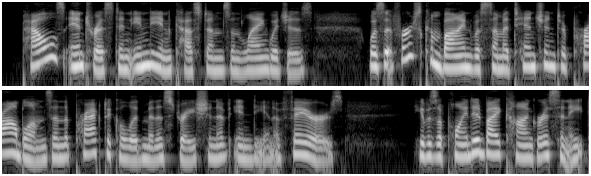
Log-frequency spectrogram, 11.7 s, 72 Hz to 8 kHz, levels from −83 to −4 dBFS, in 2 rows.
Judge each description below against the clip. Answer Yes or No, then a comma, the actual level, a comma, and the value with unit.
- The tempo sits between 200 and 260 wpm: No, average, 155 wpm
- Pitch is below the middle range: No, high, 190 Hz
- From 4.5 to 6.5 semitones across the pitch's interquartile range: No, average, 4.0 semitones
